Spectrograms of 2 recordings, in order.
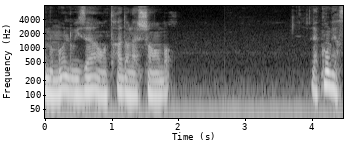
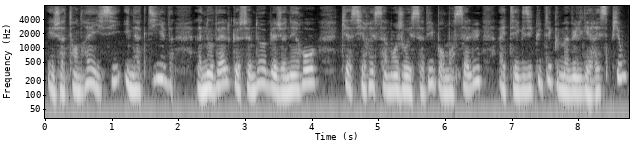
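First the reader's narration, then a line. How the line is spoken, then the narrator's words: Emotional outburst. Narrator (French): s'écria Louisa dans l'emportement de son émotion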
